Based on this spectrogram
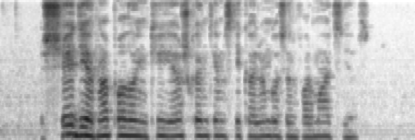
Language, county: Lithuanian, Tauragė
